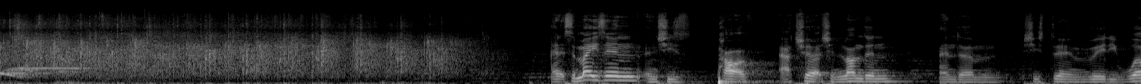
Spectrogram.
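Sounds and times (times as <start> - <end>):
audience applause: 0.0 - 5.0
speech: 5.5 - 11.3.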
